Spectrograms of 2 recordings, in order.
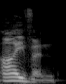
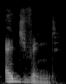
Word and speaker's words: Ejvind: His nickname is EJ, so it's Edgevind.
